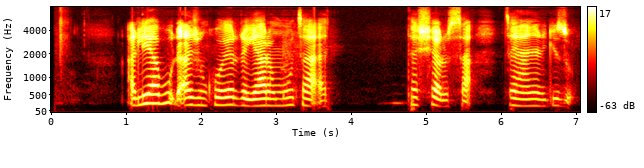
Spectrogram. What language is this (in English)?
Hausa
